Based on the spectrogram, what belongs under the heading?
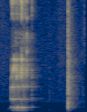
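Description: A single short, voiced burp from an adult, followed by a brief click; an ordinary belch.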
